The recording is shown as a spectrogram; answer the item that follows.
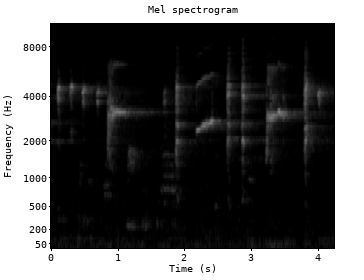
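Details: Kolibri ninja sunbird song, masteran recording: rapid chattering chips, rising slurred whistles and buzzy notes tightly packed, repeated about every half second, with no other sounds evident.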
